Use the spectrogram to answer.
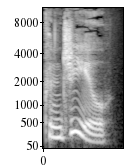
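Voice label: "congeal", British English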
